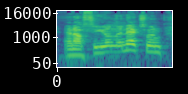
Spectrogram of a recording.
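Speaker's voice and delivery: normal talking voice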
